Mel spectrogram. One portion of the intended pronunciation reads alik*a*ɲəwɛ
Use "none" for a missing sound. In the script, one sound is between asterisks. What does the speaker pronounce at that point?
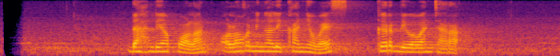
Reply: a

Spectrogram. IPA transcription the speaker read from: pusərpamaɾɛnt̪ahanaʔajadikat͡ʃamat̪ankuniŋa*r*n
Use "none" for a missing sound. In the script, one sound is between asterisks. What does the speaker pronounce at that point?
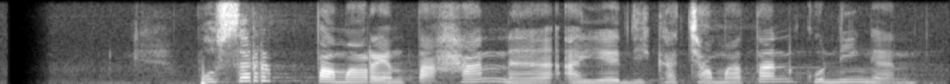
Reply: none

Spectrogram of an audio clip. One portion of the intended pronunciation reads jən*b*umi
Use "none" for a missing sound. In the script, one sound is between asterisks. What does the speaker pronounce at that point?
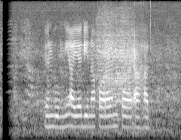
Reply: b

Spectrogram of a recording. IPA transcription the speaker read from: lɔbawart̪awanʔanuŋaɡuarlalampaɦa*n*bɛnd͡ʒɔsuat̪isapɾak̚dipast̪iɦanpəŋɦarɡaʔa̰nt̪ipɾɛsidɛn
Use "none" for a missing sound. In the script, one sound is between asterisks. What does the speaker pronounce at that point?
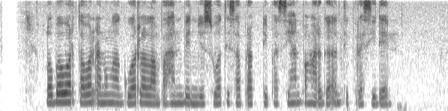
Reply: n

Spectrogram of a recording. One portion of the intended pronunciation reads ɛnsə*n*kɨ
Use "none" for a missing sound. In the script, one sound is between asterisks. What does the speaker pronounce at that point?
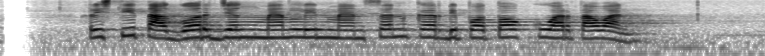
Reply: n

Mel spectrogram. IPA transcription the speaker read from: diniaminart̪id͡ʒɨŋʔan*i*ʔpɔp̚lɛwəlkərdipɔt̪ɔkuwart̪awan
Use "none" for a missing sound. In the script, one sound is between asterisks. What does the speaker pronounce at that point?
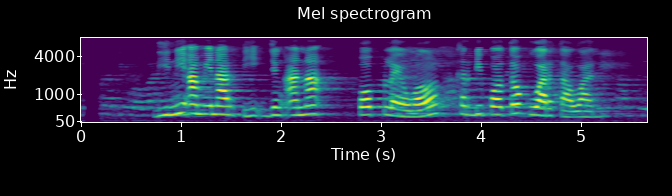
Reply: a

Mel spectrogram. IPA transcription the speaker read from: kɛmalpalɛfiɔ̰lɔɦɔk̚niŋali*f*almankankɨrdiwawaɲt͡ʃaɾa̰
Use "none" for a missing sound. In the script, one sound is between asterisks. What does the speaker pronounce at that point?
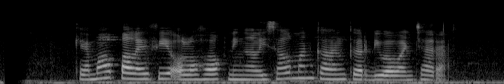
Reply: s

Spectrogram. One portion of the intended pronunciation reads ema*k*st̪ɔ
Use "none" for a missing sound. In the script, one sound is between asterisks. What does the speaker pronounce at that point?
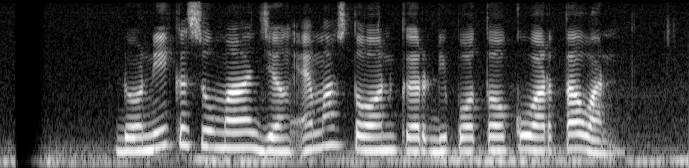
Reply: none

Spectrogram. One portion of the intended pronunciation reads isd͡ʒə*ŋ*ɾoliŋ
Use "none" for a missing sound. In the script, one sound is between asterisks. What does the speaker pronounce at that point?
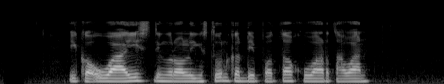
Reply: ŋ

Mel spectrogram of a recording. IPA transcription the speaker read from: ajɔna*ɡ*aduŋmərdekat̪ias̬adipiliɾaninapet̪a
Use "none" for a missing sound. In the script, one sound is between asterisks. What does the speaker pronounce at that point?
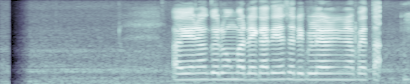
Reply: ɡ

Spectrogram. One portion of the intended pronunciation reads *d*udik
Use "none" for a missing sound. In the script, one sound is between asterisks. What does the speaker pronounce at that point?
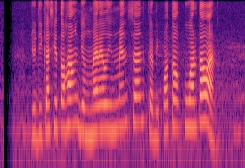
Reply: d͡ʒ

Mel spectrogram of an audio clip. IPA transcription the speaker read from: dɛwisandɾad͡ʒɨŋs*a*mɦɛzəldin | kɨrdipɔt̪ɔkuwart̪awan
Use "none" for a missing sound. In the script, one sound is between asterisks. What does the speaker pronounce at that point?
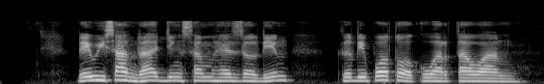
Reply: a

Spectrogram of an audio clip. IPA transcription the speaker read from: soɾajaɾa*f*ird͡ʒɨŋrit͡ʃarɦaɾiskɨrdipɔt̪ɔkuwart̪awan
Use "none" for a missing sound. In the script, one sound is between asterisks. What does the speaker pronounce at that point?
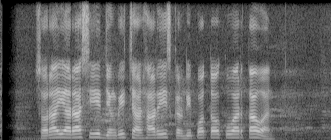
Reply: s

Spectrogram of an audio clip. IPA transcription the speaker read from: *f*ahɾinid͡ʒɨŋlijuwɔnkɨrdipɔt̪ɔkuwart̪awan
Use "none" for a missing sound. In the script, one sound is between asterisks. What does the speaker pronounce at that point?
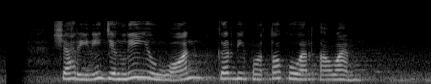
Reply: ʃ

